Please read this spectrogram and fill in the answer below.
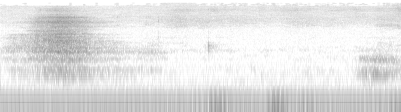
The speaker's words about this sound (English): Ooh, a little yawn. Ooh, had a late night. That's why.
